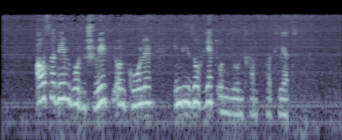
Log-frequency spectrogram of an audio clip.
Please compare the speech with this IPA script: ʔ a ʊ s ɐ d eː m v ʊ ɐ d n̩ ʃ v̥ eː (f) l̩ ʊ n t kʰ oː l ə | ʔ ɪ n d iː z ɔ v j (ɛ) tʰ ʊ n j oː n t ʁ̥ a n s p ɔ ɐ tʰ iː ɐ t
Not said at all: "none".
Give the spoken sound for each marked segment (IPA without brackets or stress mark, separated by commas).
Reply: f, ɛ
